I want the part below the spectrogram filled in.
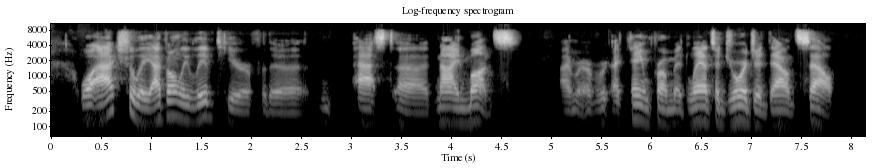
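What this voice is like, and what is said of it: American accent. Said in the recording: “How sexy is that accent? ... That good old indie accent.”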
